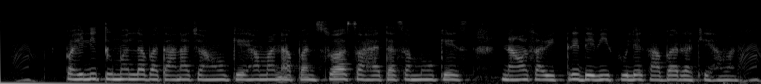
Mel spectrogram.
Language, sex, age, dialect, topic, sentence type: Chhattisgarhi, female, 60-100, Western/Budati/Khatahi, banking, statement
